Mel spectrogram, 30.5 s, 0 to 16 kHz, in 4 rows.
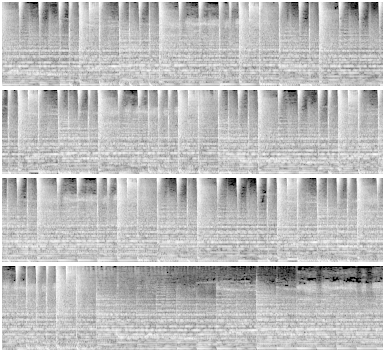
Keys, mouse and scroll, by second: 1.4 3, 3.3 scroll down 1, 3.5 middle click, 4.1 Escape, 4.3 scroll up 1, 4.4 middle click, 5.8-6.2 scroll down 1, 6.2 typing, 9.3 Return, 10.1 double click, 10.3 right click, 11.0 scroll down 1, 11.1 middle click, 11.6 scroll up 1, 12.3 typing, 13.2 alt+click, 13.7 space, 14.1 double click, 14.7 typing, 15.2 scroll down 1, 15.8 Escape, 16.0-17.2 scroll down 1, 17.2 scroll up 1, 18.1-19.4 scroll down 1, 19.8 Escape, 20.0 scroll up 1, 20.2-20.7 typing, 21.6 Return, 21.8 space, 22.1 scroll down 1, 24.0 Delete, 24.2 scroll up 1, 24.5 middle click, 24.8 scroll up 1, 26.5-27.0 scroll down 1, 29.7 Escape, 29.8 space, 30.1 scroll down 1, 30.3 middle click.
